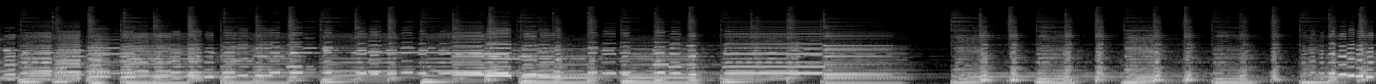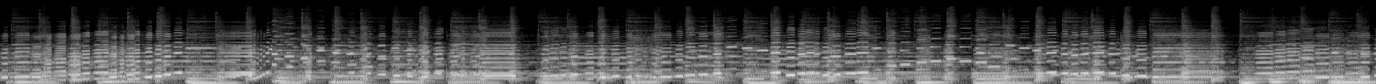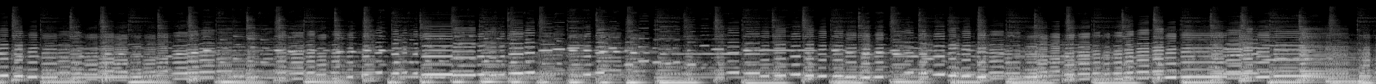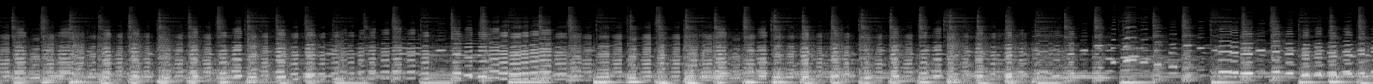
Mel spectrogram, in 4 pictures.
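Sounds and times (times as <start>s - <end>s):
button accordion playing waltz: 0.0s - 55.0s
synthesizer backing: 0.0s - 55.0s.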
